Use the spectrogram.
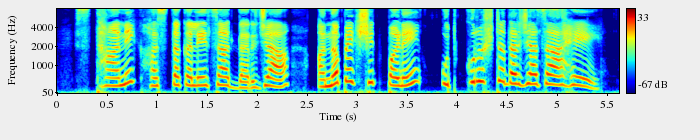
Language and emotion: Marathi, surprised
